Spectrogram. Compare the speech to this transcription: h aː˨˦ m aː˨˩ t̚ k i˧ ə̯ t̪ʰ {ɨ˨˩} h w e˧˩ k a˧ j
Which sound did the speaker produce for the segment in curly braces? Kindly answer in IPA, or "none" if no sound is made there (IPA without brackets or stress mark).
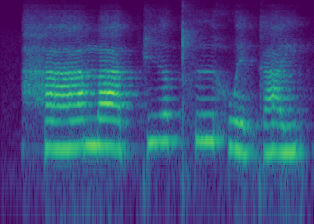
ɨ˧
